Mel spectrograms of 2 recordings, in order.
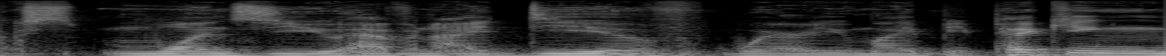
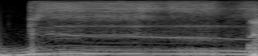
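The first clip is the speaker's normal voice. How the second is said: high buzzing zap noise; laser buzz; 10 semitones higher, 4 dB quieter than usual. Pretend. Host miming the coach's laser eyes, high buzz. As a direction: make a high-pitched laser sound.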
